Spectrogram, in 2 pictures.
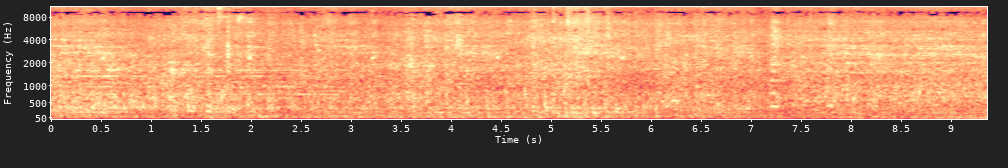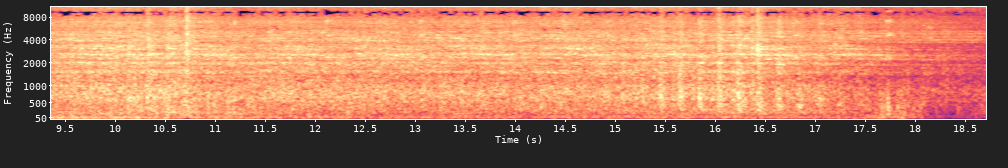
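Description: Freight cars of a manifest train rolling past at close range, covered hoppers then open-top hoppers, with a steady rumble and the clickety-clack of steel wheels on the rails. The sound drops away sharply near the end as the last car passes.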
